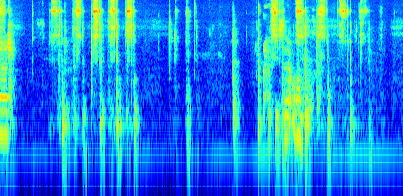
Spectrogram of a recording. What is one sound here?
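A ratchet wrench clicks in quick bursts as it turns a bolt.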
